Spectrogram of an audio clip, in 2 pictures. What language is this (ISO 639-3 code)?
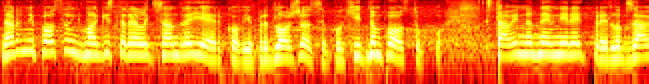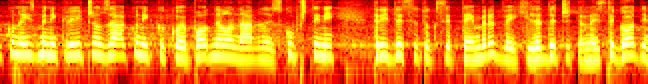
srp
